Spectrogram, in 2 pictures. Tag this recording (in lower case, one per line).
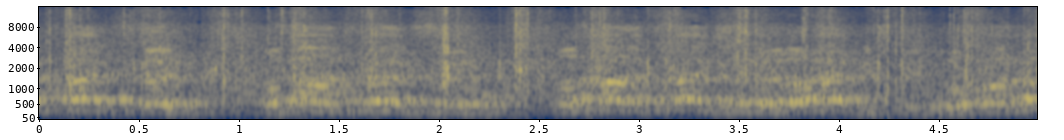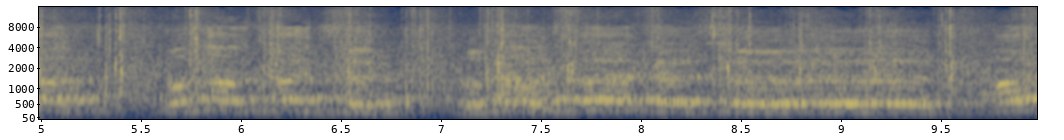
male singing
